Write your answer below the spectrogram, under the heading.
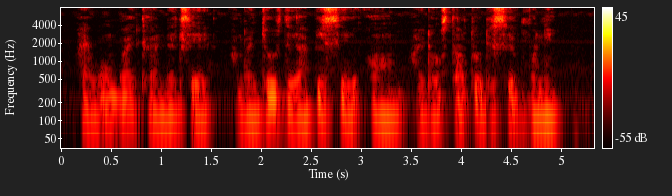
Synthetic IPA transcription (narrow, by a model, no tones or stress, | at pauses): aɪwɔ̃nbaɪkʰanɛksjɛ | ãndajd͡ʒɔsdeapisiɔ̃naɪdõnstatːudisivmɔnĩ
